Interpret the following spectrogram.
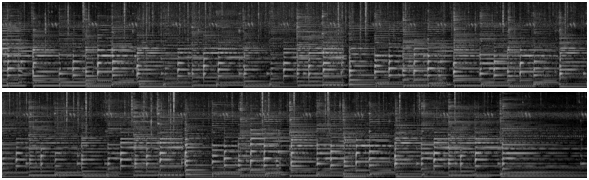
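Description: Background music of quick plucked string notes in a bluegrass style, led by a banjo over a stepping bass line.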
